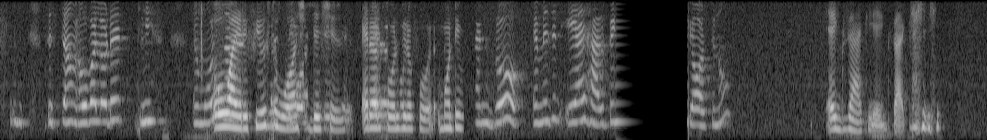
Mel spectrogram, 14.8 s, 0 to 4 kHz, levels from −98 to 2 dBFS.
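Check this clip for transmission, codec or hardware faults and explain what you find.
Four kinds of fault are audible, on a narrowband path with nothing above 4 kHz.

Speech suppressed in double talk, at 3.26–3.30 s, 3.56–3.84 s and 7.09–7.13 s: the echo canceller likely mistook simultaneous talk for loudspeaker echo and attenuated it. The voice dips by about 5 dB, then by about 25 dB over roughly 0.3 s, then by about 10 dB.

Echo leak, at 4.01–4.21 s, 4.43–4.64 s, 4.84–5.30 s and 5.60–6.07 s: the far end's canceller likely let loudspeaker pickup through. A copy of the voice returns 156 ms late, about 10 dB down, then at equal level, then about 10 dB and about 5 dB down.

Long network dropout, from 9.24 to 10.34 s: audio likely stopped arriving, and concealment extended the last sound as a fading buzz before leaving silence. When the sound resumes, about 0.6 s is missing and the timing has slipped by roughly half a second.

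Jitter buffer speed-up, from 10.38 to 12.18 s: the receiver trimmed short pitch-period pieces to drain its excess backlog, cutting roughly half a second in all. The speech runs at 125% pace with unchanged pitch and sounds hurried.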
